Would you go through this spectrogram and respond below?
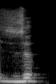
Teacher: la langue est vers les dents quand je dis z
